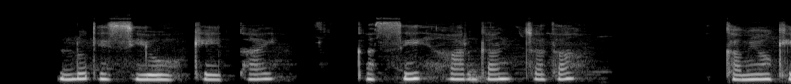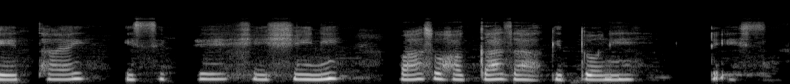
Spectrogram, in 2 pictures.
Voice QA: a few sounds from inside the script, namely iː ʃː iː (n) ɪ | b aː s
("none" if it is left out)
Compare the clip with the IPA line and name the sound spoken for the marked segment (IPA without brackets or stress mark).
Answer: n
